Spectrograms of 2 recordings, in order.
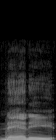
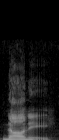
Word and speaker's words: Nani: Also, Nani like amaze, not nanny Nani.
